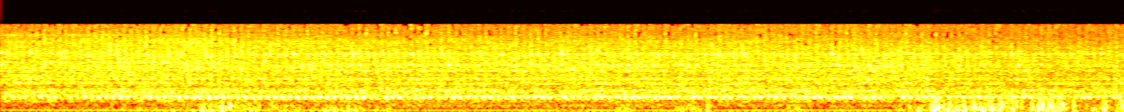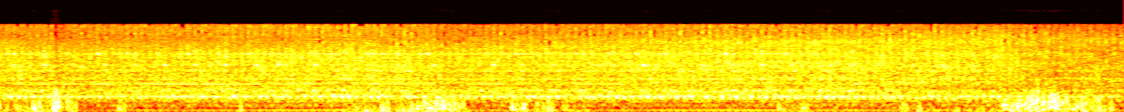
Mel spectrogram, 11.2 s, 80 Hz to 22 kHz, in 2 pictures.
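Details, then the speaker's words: 2000 Renault Scenic 16-valve, about 85,000 miles, previously running on three cylinders, after all four ignition coil packs were replaced: smooth, even idle with clean throttle blips that rise and fall crisply without stumble; now runs perfectly. "well half an hour later it's running letting you know perfect"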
